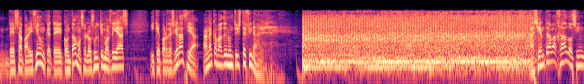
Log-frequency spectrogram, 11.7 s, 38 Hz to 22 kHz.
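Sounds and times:
speech: 0.2 - 5.7, 10.7 - 11.6
helicopter flying overhead: 6.1 - 11.0.

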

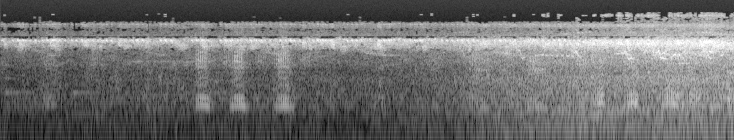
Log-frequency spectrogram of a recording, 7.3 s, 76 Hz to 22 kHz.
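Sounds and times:
crickets chirping in a rural night setting: 0.0 - 7.3.

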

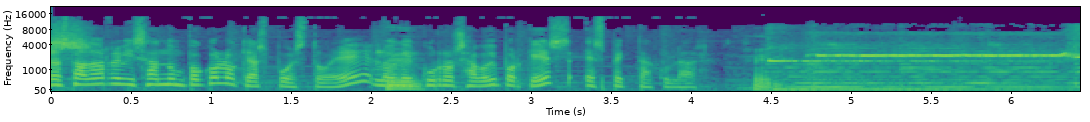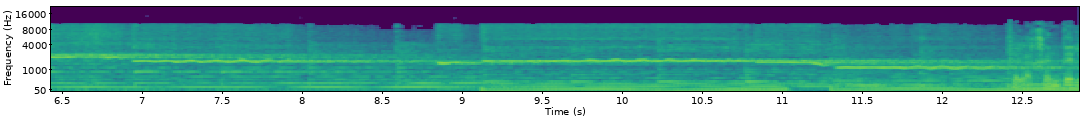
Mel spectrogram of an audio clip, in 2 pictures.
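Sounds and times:
speech: 0.0 - 5.0, 12.4 - 12.8
person whistling a slow spaghetti western film melody: 4.4 - 12.8.

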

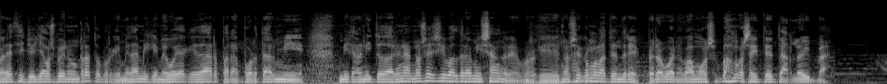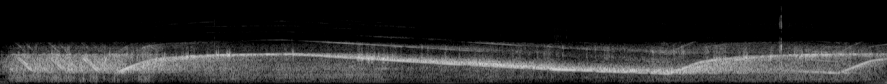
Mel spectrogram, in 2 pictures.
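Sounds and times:
speech: 0.0 - 8.4
fire engine siren wailing: 8.9 - 17.7.

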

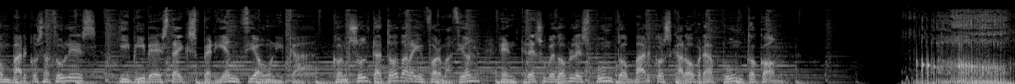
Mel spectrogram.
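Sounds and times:
speech: 0.0 - 8.0
sleeping adult snoring: 9.0 - 10.1.

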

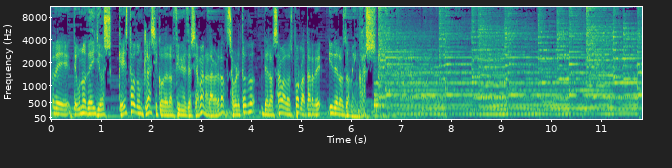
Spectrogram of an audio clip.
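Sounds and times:
speech: 0.0 - 7.1
church bells ringing for mass: 6.3 - 11.8.

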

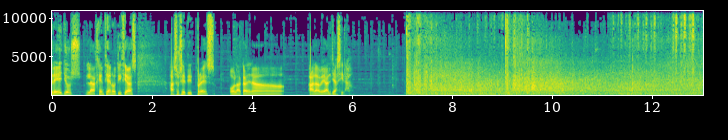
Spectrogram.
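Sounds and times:
speech: 0.0 - 6.1
loud building explosion: 7.1 - 13.0.

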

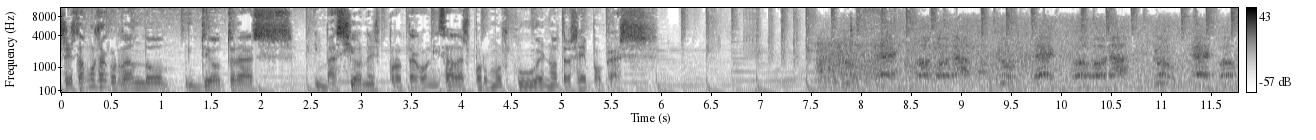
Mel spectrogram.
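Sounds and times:
speech: 0.0 - 6.1
vehicle rumble: 7.5 - 11.7
large crowd protesting outdoors in the street, shouting and babble: 7.6 - 11.7.

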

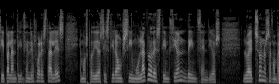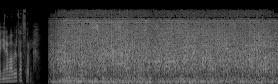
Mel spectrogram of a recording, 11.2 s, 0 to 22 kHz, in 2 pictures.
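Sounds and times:
speech: 0.0 - 7.4
two helicopters landing with rotors beating: 6.6 - 11.1.

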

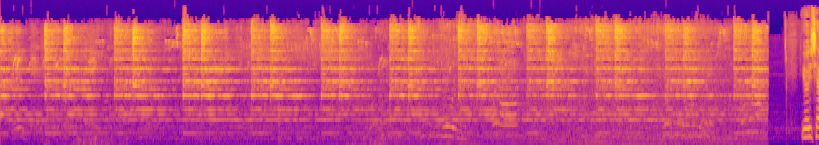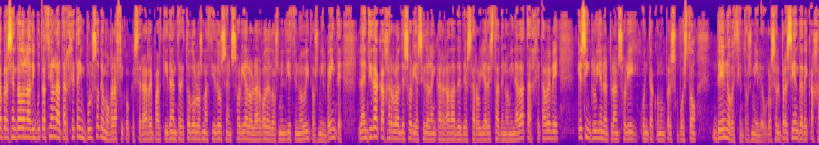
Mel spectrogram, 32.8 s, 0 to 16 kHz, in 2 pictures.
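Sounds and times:
church bells pealing: 0.0 - 15.4
speech: 16.0 - 32.7.

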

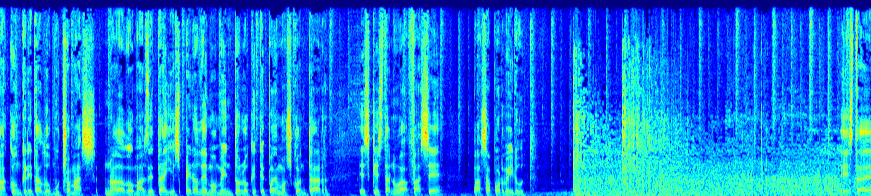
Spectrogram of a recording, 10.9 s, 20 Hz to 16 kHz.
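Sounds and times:
speech: 0.0 - 7.6, 10.6 - 10.8
heavy explosions from airstrikes on a city: 6.8 - 10.8.

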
